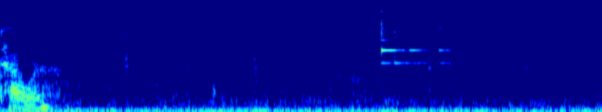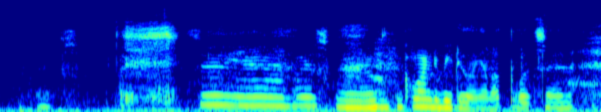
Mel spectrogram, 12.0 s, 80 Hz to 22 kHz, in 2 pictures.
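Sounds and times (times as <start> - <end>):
faint room hum: 0.0 - 12.0
metal chime clink: 3.8 - 4.8.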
